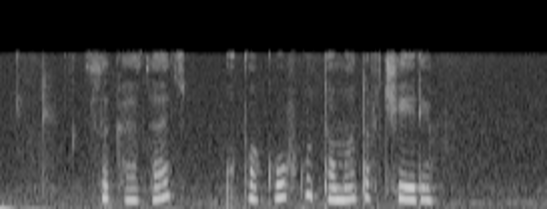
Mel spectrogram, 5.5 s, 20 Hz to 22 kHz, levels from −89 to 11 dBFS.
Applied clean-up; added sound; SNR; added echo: none; none; none; none.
